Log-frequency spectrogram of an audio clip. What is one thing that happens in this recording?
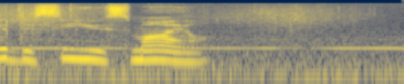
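A young woman speaks warmly.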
